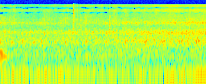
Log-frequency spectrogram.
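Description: Mercedes-Benz Axor truck's diesel engine running at low revs, a steady low hum heard from inside the cab.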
